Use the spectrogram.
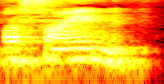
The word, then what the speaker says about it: assign: असाइन, duty असाइन करते हैं आपको, ASSIGN, असाइन, जी साउंड बोलते नहीं, गै साउंड।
